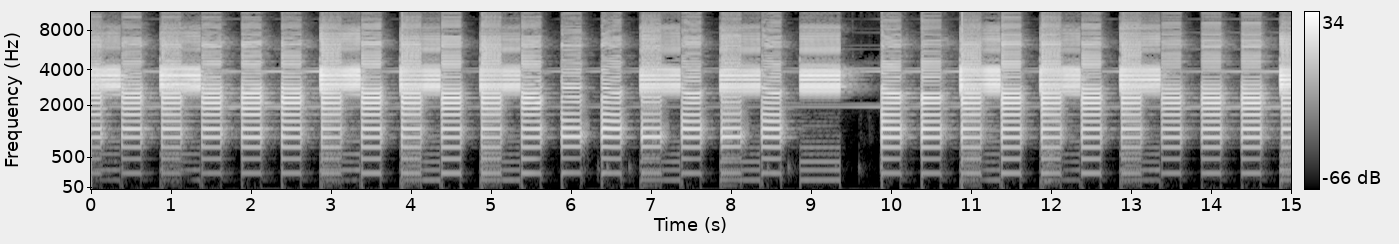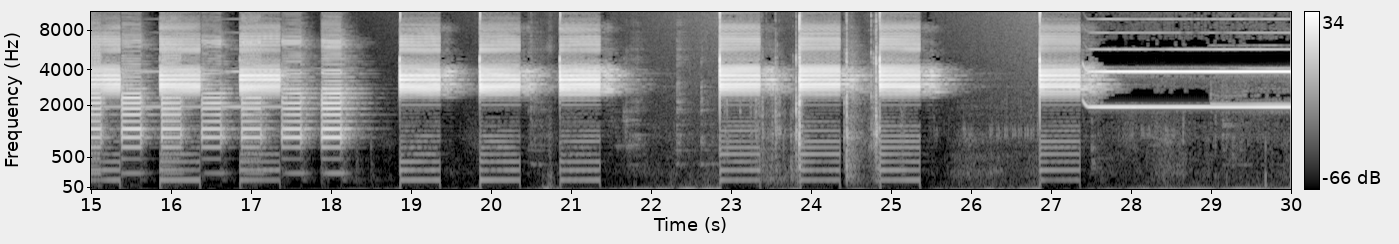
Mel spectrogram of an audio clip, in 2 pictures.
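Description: Simplex fire alarm horns sounding together: the Simplex 2901-9833 horn pulsing rapidly in march time over the Simplex TrueAlert sounding temporal code 3, three pulses then a pause. About 18 seconds in, the march-time pulses drop out and only the code-3 groups continue; the owner thinks a prong probably worked loose. A couple of seconds before the end the pulsing stops and a steady high tone sounds.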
